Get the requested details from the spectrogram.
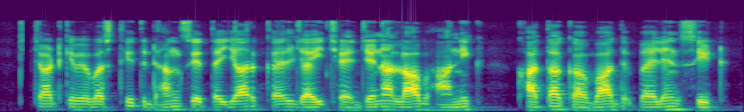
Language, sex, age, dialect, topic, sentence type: Maithili, male, 25-30, Eastern / Thethi, banking, statement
